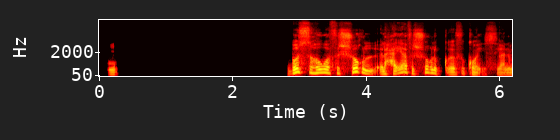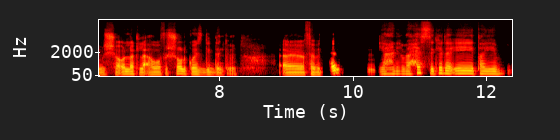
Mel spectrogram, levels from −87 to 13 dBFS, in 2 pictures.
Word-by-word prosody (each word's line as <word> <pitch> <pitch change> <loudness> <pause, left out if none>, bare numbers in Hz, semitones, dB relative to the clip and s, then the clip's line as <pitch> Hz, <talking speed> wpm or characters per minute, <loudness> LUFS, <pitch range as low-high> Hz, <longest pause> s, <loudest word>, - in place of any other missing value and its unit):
إمم. 100 -1 -4 2.6
بُص 190 - +6
هو 165 +2 +5
في 160 0 -9
الشغل، 170 +3 +3
الحقيقة - - +3
في - - -6
الشغل 150 +6 0
ك 100 - -3
ف 95 - -10
كويس، - - -5
يعني - - -4
مش 90 +2 -4
هاقول 115 - +2
لَك 115 - -1
لأ - - +1
هو 100 +2 -1
في 100 - -15
الشغل 125 -1 0
كويس 105 -4 -1
جدًا 95 0 -5
كمان، - - -10 0.7
آآ 90 +1 +1
فبالتالي 95 +1 0 0.6
يعني 115 +1 -5
باحس 120 +5 -2
كده 140 +2 0
إيه 135 0 0
طيب، 120 -1 -3
120 Hz, 140 wpm, -24 LUFS, 100-145 Hz, 2.6 s, بُص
